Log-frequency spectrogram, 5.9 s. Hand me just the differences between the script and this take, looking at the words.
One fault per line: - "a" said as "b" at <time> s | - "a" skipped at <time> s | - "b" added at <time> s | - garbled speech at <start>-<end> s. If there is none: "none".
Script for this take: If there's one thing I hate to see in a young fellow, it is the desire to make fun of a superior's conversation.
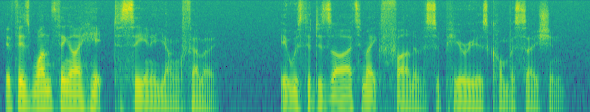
- "hate" said as "hit" at 0.8 s
- "is" said as "was" at 2.9 s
